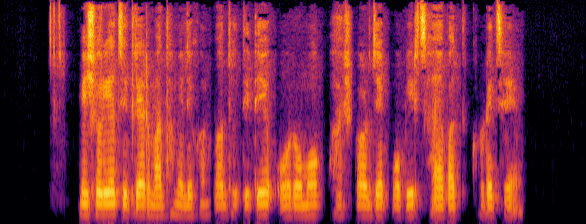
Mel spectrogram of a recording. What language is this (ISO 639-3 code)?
ben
